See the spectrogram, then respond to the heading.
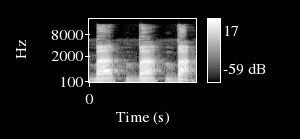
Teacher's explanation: দুই ঠোঁটের ভেজা অংশ থেকে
